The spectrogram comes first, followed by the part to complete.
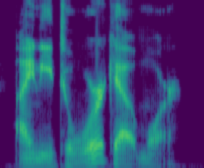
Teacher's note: the preposition to softens completely into a lazy t sound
